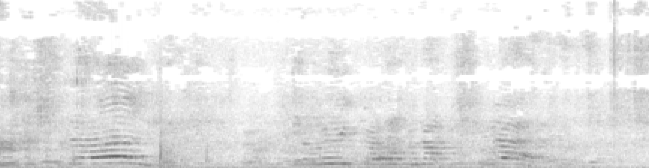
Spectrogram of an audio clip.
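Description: Background voices of other people, with a child's high-pitched voice calling out about half a second in and further talking after it.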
